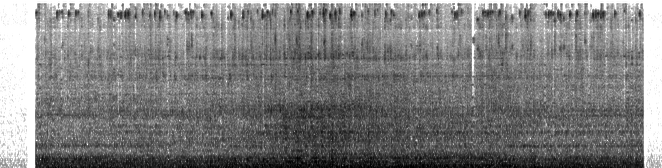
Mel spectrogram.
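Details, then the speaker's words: Goodman furnace blower before the motor was replaced with an exact replacement. A deep, steady rumble with a faint wobble under the airflow, pointing to a bad blower motor. "so today I'm working on a Goodman furnace and the blower fan started making a rumble noise and the knows that the motor was bad"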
